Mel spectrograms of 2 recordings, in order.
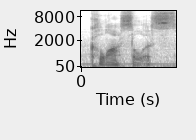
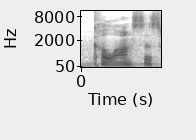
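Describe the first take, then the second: First: The name is said with four syllables. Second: The name is said with three syllables. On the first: The speaker calls it right. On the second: The speaker calls it wrong.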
